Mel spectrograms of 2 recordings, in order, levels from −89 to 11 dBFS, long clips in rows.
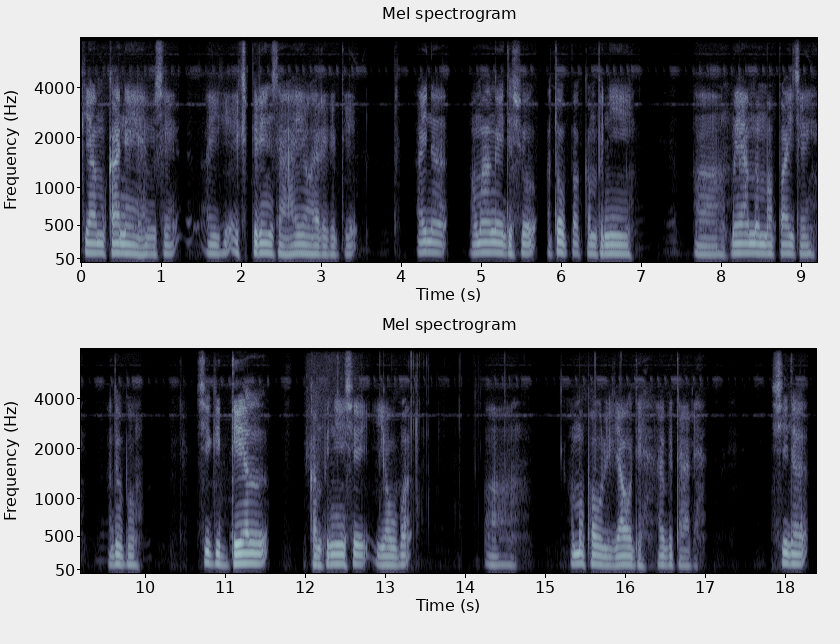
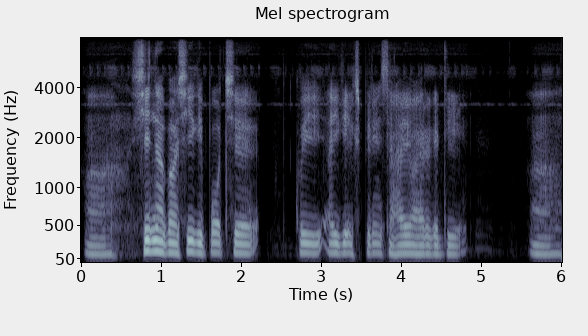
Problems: none marked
